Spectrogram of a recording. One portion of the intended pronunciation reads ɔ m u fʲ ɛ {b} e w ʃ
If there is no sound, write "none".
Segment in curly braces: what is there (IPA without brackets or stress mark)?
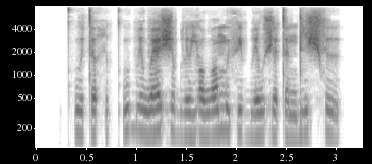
b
